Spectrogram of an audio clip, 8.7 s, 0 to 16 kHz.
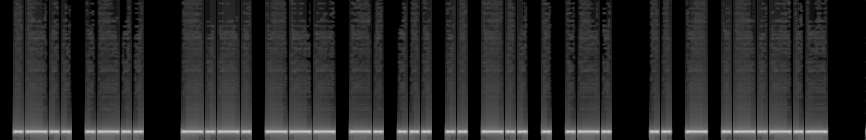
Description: Morse code, heard as a keyed tone, about 20 wpm, 1000 Hz. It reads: LL CONSIDER IT.
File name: qotdfiles / 20wpm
